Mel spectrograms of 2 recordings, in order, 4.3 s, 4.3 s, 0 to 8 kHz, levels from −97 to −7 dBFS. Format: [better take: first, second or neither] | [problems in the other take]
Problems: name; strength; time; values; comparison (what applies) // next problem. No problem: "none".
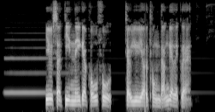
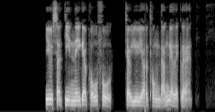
second | noise reduction (classical method spectral subtraction)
